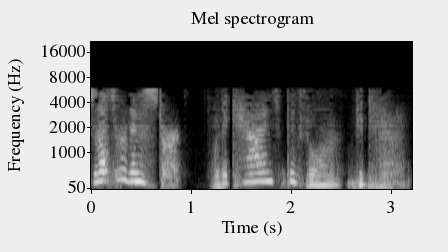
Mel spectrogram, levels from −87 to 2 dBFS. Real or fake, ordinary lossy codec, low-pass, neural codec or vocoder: fake; MP3, 24 kbps; 7.2 kHz; codec, 44.1 kHz, 0.9 kbps, DAC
